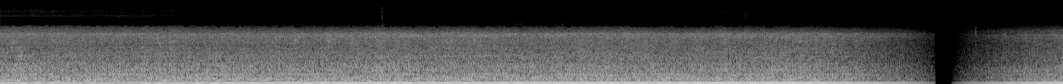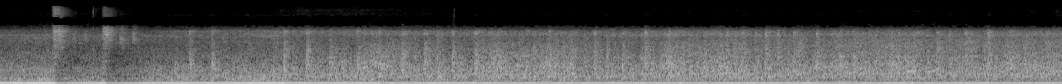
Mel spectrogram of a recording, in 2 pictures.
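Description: Wind blows steadily outdoors, buffeting the microphone.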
